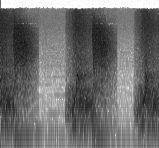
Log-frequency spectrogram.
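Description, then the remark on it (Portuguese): Three loud whip lashes in a steady rhythm, each a sharp swishing burst with a crisp snap, separated by brief pauses of quiet. No voices. “Me dê o chicote.”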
